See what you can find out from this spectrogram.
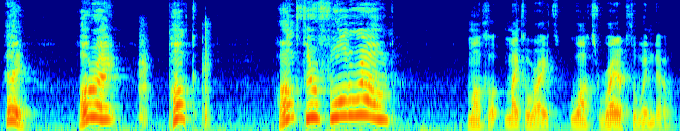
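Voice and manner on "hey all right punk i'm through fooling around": high, loud tough-cop threat. Acted. Deputy losing patience with the punk. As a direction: bark it like a fed-up cop.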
